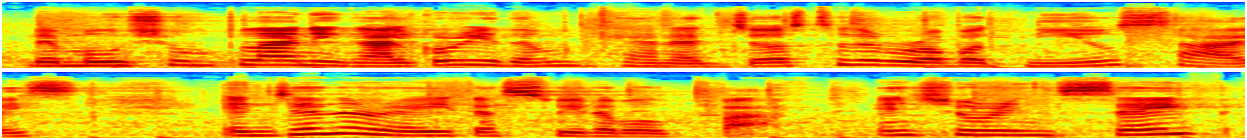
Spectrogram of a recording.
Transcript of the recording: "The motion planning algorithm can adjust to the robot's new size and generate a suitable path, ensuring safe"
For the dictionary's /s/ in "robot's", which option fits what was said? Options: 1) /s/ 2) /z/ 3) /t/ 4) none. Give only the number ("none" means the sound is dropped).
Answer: 4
